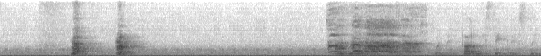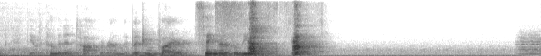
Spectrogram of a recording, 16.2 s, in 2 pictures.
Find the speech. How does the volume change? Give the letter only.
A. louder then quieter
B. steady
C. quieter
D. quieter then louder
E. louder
E.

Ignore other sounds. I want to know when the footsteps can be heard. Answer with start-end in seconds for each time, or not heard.
not heard.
